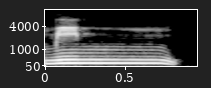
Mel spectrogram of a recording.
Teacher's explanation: দুই ঠোটের শুকন অংশ মিলিত হয়ে উচ্চারিত হয় মিম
